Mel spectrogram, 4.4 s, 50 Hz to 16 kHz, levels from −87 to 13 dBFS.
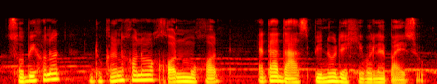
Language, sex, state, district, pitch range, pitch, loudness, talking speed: Assamese, male, Assam, Sonitpur, 125-175 Hz, 145 Hz, -17 LUFS, 110 wpm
